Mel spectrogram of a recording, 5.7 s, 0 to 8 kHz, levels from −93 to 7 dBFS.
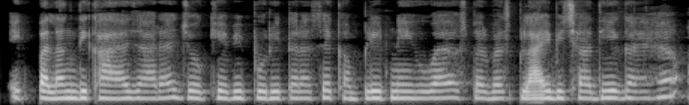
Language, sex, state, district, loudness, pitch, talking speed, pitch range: Hindi, female, Haryana, Charkhi Dadri, -19 LUFS, 200 Hz, 260 wpm, 195-205 Hz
